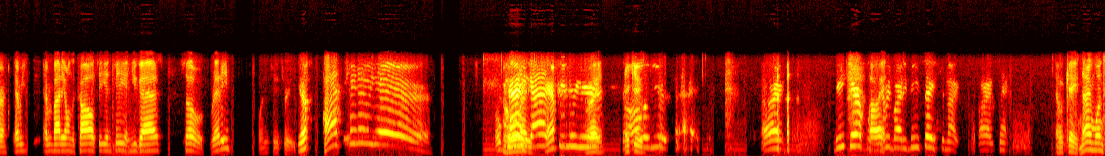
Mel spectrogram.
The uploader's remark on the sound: TNTSuperfantastic New Year's Eve Conference Call.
